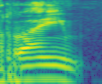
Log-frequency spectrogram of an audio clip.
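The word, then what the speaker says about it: rhyme: तो क्या होगा, र का आर, आर का र, और वाई का हो गया आई, तो राई, और एम ई का म, राइम।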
